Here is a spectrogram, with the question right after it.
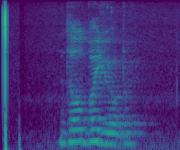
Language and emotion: Russian, neutral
